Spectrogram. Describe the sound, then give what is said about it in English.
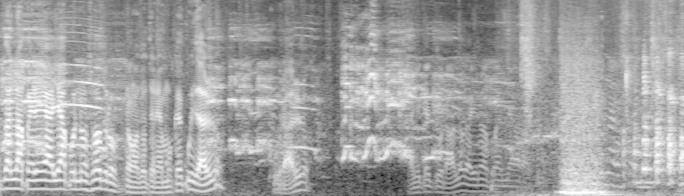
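Fighting roosters kept in a family's backyard crow again and again, their loud calls overlapping, with scattered clucking between the crows and a burst of rougher farmyard noise near the end. “If the roosters have injuries from their fights, they tend to their wounds.”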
